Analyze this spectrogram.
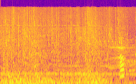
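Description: A tank fires a buzzing laser beam.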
